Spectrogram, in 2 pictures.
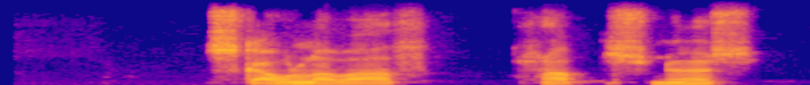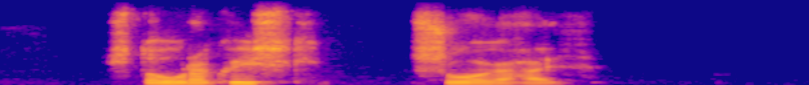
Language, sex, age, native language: Icelandic, male, 20-29, Icelandic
